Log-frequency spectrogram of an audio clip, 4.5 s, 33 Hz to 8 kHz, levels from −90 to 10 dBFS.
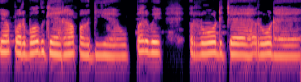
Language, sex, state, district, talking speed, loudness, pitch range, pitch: Hindi, male, Jharkhand, Sahebganj, 160 wpm, -14 LUFS, 205-235 Hz, 220 Hz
